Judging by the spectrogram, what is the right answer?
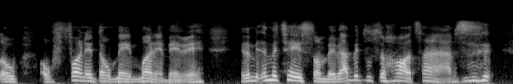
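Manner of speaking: wrestling promo style delivery. Recalling a wrestler from back in the day: Dusty Rhodes impression. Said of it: "That's like the only impression I can do".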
